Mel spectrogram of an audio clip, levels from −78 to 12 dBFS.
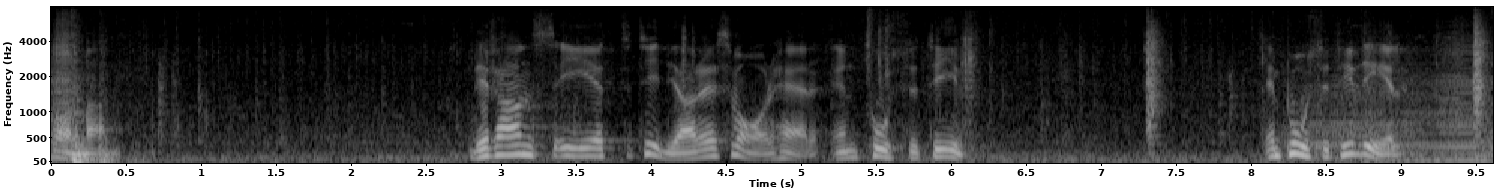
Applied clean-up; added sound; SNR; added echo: none; Rain; 9 dB; none.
